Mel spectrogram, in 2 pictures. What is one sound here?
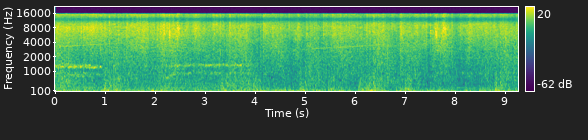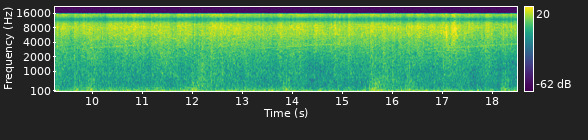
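Heavy machine weapons fire in rapid bursts.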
